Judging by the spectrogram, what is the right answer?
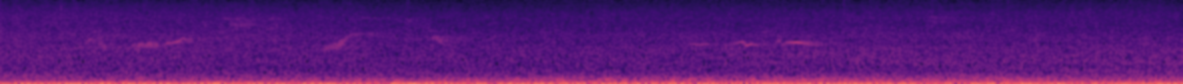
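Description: Steady low rumble of outdoor city background noise, with a bird giving a few short chirps in three brief bursts during the first five seconds.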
